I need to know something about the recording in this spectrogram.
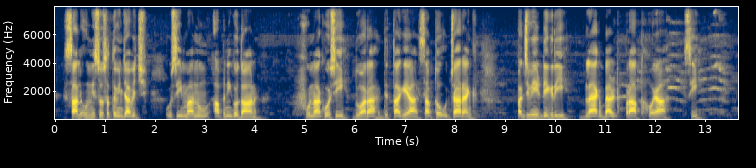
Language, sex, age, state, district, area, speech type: Punjabi, male, 18-30, Punjab, Gurdaspur, rural, read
